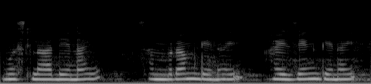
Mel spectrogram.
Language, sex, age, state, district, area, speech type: Bodo, female, 18-30, Assam, Baksa, rural, spontaneous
